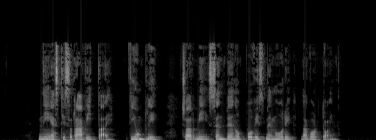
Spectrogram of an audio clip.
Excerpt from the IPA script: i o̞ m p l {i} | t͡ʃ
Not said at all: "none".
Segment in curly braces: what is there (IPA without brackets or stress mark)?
i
